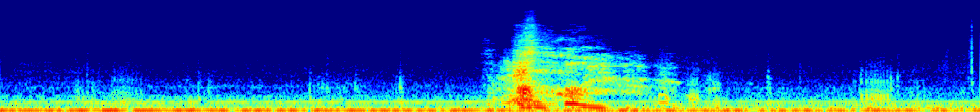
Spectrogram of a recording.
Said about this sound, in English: Sorry about that, but I'm back. I had a sneeze attack or some shit like that.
